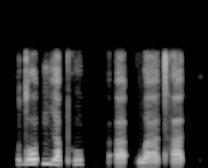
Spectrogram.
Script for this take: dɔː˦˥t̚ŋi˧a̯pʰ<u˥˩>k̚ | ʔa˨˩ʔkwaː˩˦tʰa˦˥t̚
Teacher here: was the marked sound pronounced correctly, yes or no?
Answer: no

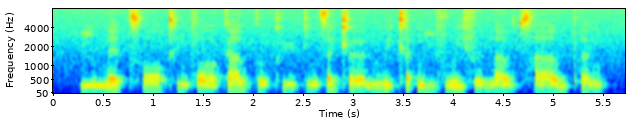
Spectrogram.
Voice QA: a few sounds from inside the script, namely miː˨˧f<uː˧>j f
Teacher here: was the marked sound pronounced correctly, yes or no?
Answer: yes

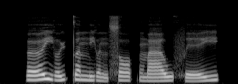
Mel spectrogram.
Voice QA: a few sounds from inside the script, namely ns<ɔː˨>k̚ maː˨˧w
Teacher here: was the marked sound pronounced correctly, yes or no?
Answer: yes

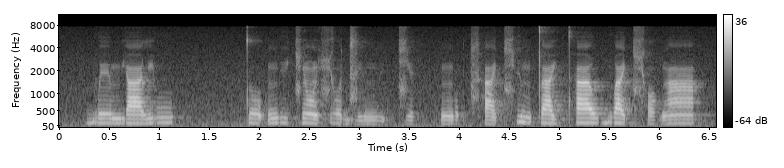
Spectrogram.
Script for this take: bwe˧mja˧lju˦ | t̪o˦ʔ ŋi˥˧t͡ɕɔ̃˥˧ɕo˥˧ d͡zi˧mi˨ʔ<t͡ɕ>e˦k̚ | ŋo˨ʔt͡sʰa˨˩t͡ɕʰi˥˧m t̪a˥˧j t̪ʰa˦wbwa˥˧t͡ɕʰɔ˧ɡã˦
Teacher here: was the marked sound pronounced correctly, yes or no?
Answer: yes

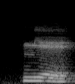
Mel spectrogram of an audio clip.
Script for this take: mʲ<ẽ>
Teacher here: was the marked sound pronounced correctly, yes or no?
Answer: no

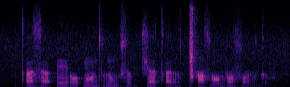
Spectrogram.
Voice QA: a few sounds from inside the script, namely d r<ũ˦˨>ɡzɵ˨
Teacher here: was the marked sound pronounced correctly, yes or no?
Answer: yes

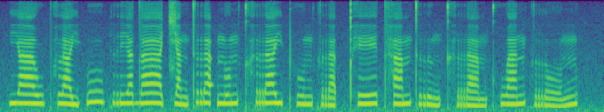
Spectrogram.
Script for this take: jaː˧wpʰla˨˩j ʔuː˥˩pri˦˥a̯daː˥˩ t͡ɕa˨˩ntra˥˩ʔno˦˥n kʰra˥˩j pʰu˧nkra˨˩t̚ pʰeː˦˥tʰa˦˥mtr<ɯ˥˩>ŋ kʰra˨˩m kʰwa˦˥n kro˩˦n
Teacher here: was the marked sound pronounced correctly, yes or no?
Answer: no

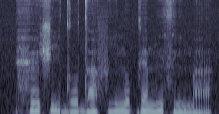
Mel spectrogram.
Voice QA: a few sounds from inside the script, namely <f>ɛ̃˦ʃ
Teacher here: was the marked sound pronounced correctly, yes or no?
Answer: no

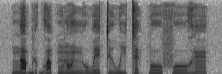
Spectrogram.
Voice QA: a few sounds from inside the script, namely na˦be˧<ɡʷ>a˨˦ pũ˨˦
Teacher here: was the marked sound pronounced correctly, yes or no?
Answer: yes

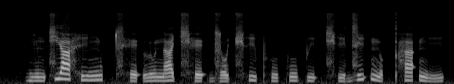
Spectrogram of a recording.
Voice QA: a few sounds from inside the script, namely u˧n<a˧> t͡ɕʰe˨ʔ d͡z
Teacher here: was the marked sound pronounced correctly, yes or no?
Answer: no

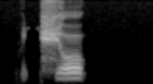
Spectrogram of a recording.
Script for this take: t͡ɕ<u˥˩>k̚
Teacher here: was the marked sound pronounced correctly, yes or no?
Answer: no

